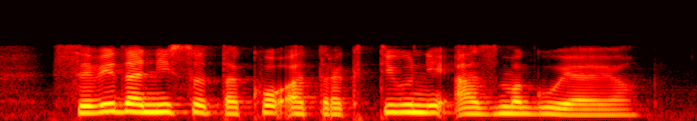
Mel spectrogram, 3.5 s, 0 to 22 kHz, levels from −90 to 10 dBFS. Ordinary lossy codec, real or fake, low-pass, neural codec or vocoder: none; real; 5.4 kHz; none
